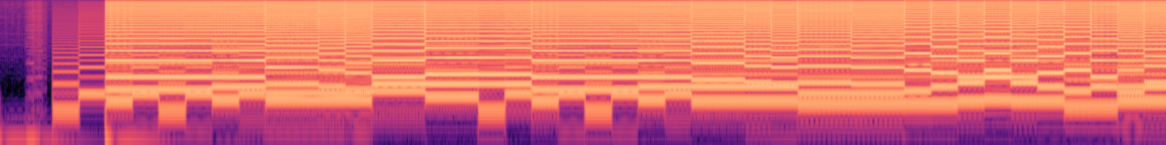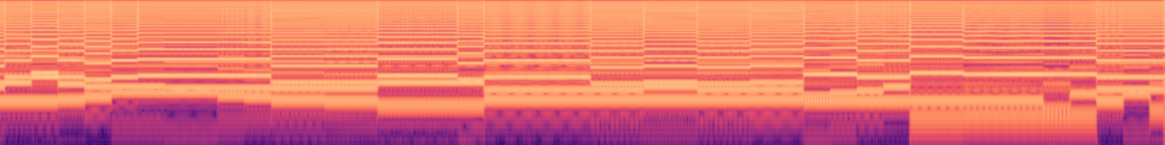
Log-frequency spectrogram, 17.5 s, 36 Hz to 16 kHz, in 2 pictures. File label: sid MOS6581R4; Lunattack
